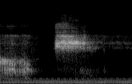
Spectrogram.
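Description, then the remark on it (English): A voice imitates a man's snore: a brief low groan followed by a single loud, harsh, raspy snort that trails off, with a faint steady hum underneath and no talking. “This man Andy was snoring. He went.”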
